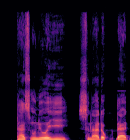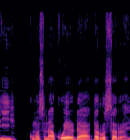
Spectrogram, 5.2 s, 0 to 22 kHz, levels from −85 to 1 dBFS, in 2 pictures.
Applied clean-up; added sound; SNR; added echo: neural mask model DeepFilterNet 3.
